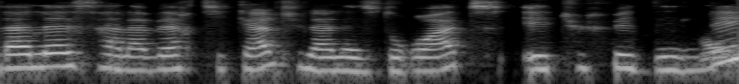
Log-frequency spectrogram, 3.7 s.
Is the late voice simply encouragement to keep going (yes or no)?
yes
